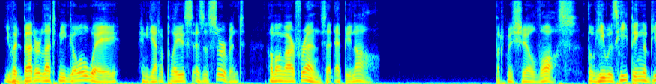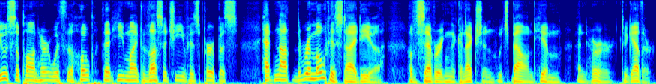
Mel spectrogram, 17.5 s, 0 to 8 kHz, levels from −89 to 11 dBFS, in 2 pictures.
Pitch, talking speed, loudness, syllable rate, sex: 115 Hz, 185 wpm, -21 LUFS, 5.6 syllables/s, male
